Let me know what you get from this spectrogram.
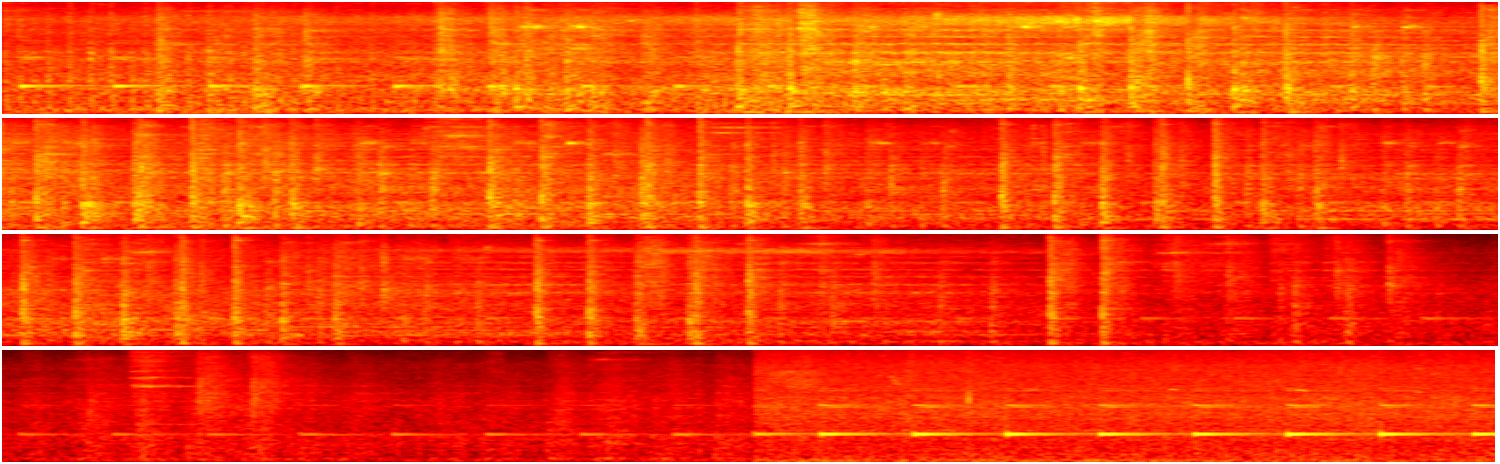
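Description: Electric train passing, its wheels clicking rapidly and evenly over the rail joints, then fading about three quarters of the way through. A pulsing warning bell rings at the start and starts again suddenly near the end.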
